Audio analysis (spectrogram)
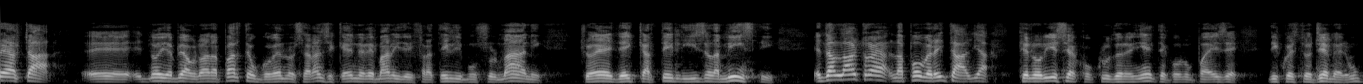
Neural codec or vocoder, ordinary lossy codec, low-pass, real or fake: codec, 16 kHz, 4 kbps, FunCodec, trained on LibriTTS, 50 frames a second; none; 7.2 kHz; fake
